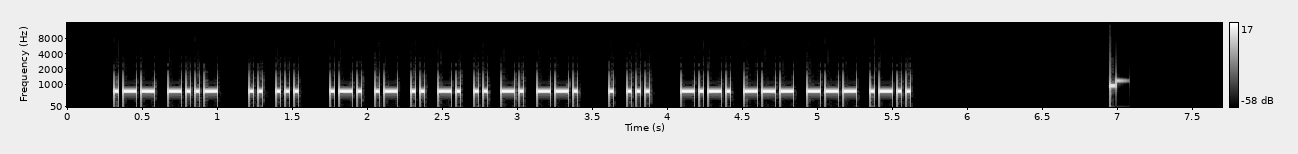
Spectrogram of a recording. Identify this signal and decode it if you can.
Morse code, heard as a keyed tone, about 40 wpm, 700 Hz. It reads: WX IS RAINING ES COOL
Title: Common QSO Phrases 40wpm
